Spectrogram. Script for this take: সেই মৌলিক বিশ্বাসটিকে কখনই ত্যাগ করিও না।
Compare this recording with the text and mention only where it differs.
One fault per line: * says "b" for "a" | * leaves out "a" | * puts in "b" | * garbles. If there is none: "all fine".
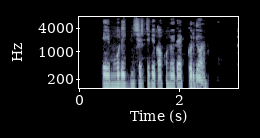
* says "এই" for "সেই"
